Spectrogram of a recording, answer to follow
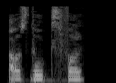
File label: "ausdrucksvoll", German; adjectives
